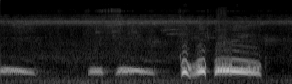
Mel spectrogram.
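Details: Spotted dove in Phrae, Thailand, a wild bird drawn in by a decoy and said to come quickly and fiercely. A few soft, mellow coos are followed by one loud call: a quick wobbling double note, then a drawn-out, even coo.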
